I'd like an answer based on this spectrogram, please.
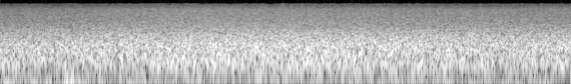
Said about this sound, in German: In jedem von ihnen ein Bach. Mal ein Rinnsal, mal ein Wasserfall, der bergab stürzt.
